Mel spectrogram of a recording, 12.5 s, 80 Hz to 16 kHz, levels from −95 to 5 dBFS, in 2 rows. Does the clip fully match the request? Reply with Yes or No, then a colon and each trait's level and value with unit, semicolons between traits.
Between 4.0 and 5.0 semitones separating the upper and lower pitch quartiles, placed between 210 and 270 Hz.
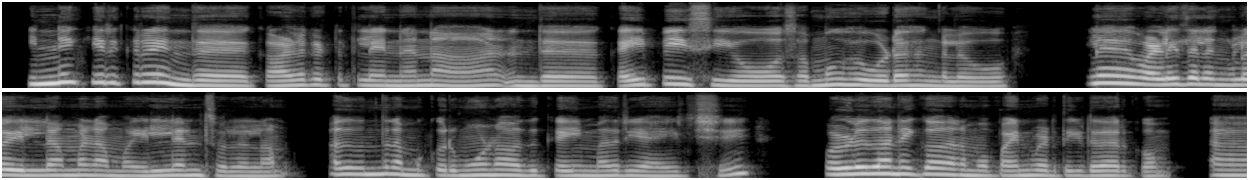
No: average, 3.3 semitones; high, 215 Hz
